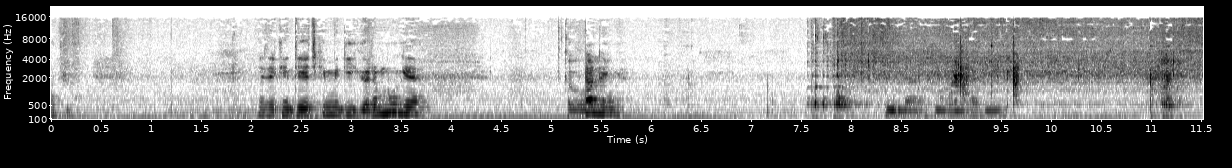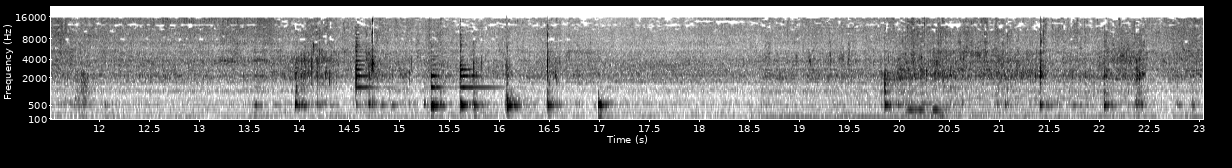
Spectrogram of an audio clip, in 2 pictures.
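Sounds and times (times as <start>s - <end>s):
onions sizzling in hot fat: 7.6s - 23.0s
spatula scraping metal pot: 19.4s - 23.0s.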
